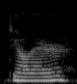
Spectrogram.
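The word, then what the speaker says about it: d'Aulaire: Dialaire. Oh, there it is. There it is, yeah. Ingrid and Edgar Dialaire. D''Aulaire.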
